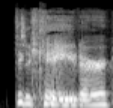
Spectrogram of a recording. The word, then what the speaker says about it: Decatur: Decatur.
